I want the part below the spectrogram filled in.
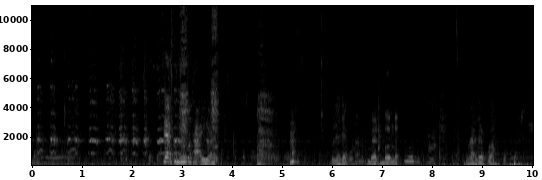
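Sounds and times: fowl high-pitched calls: 0.0 - 4.5.

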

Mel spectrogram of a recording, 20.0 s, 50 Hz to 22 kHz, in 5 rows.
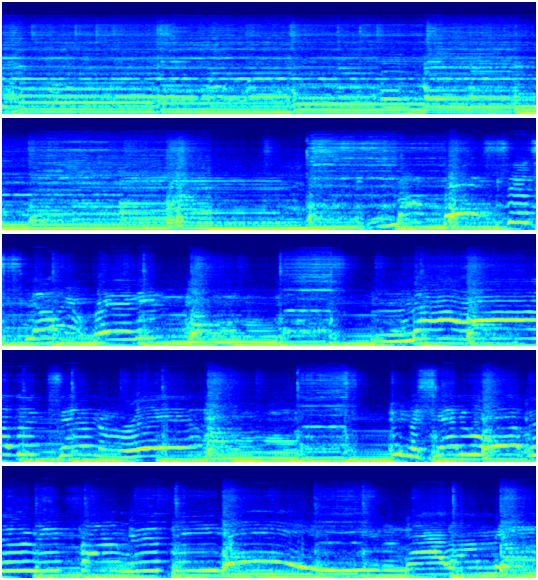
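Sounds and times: blues band playing: 0.0 - 20.0
lead guitar bending notes: 0.0 - 20.0.

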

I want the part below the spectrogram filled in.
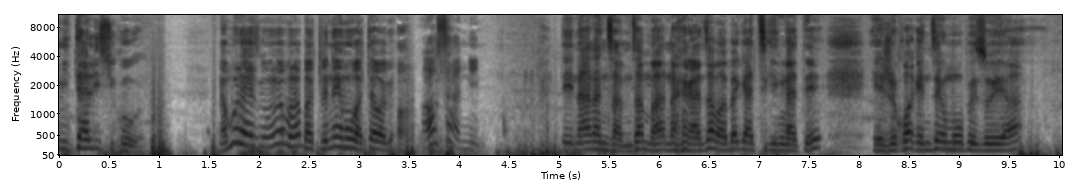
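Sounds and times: man speaking into a microphone: 0.0 - 4.3, 4.9 - 9.8.

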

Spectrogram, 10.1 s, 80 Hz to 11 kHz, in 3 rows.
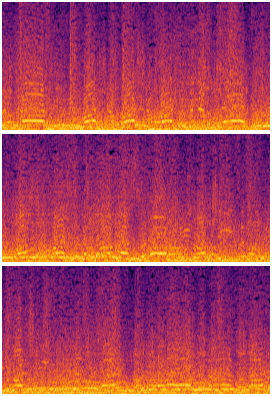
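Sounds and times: guitars playing sustained chords: 0.0 - 10.0
woman singing: 0.0 - 10.0.

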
